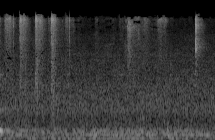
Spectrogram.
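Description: Steady low hum with faint soft rustles of tarot cards being handled in the first second or so, as the next card is drawn from the deck.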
